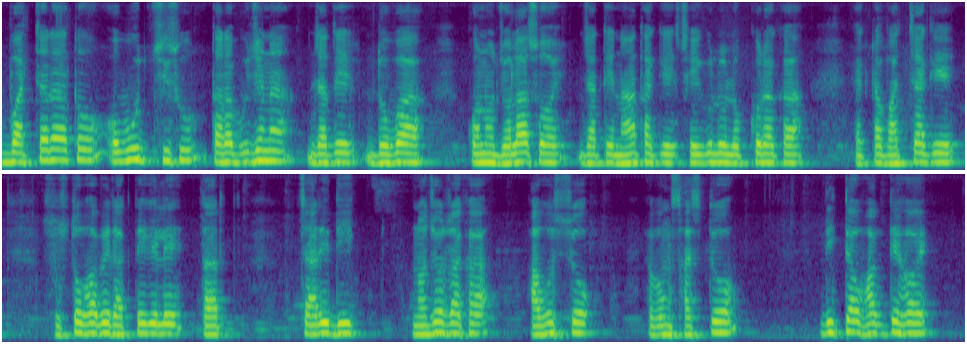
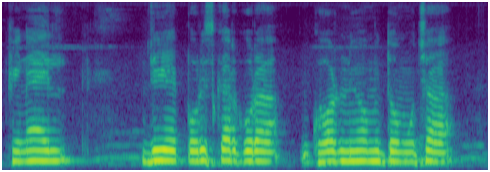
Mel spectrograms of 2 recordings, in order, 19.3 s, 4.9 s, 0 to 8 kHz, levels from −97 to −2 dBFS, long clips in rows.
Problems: constant background noise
